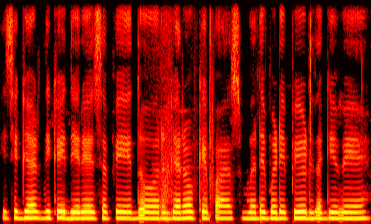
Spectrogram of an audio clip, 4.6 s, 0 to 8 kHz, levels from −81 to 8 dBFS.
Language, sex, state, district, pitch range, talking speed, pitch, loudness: Hindi, female, Rajasthan, Barmer, 215-225 Hz, 205 wpm, 220 Hz, -14 LUFS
